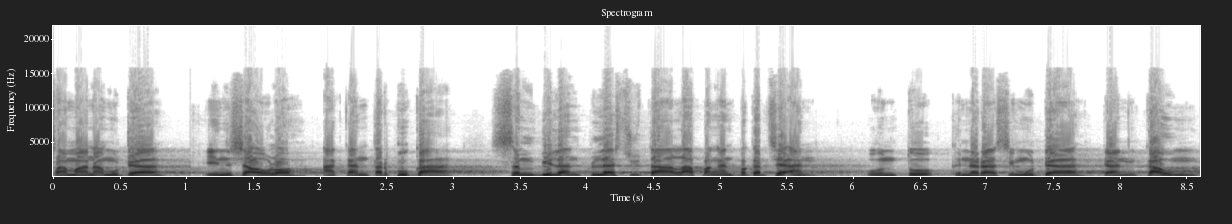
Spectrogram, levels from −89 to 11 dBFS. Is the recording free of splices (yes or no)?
yes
